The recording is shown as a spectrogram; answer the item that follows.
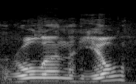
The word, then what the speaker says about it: Rulanyil: like that um and I think it's pronounced ruling yel Paul the underground city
